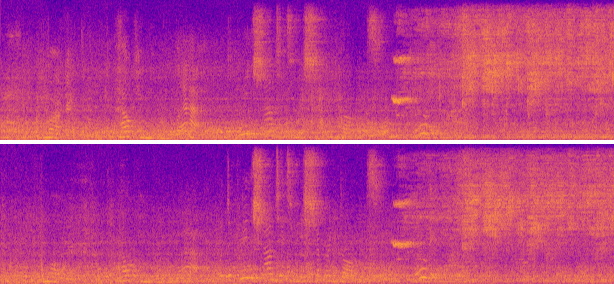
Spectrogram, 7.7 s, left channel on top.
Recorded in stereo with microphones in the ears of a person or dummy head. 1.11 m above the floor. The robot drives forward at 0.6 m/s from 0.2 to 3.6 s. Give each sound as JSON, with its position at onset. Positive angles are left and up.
{"t": 0.5, "sound": "a woman speaking", "side_deg": 50, "distance_m": 2.0}
{"t": 2.7, "sound": "a woman speaking", "side_deg": -40, "distance_m": 1.3}
{"t": 4.9, "sound": "a running tap", "side_deg": 30, "distance_m": 4.0}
